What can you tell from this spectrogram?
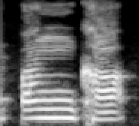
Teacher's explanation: اس کے اندر نون ہوتا ہے لیکن نون کی آواز نہیں آتی، وہ چھپ جاتا ہے ناک میں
